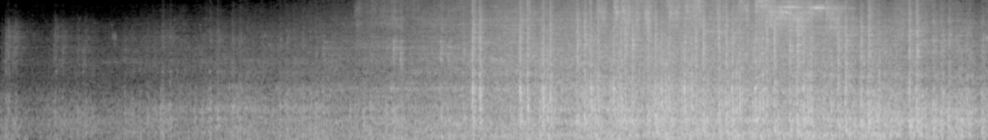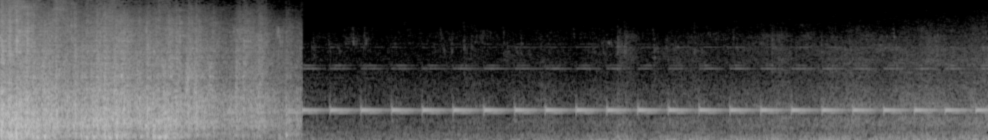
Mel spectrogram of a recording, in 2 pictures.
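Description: Shiokaze limited express Anpanman electric train passing close by: the rush of noise builds, wheels clack over the rail joints at its loudest, then fades. About two-thirds of the way in it cuts off sharply, and a railway level crossing bell rings in a steady repeated ding, about one and a half strikes a second.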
